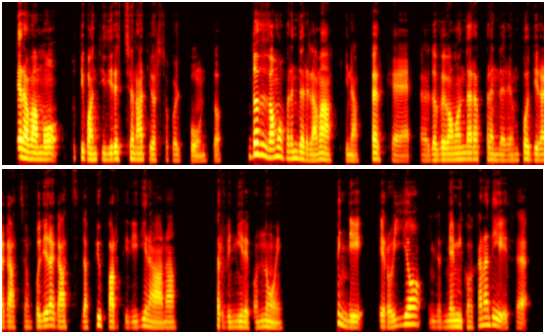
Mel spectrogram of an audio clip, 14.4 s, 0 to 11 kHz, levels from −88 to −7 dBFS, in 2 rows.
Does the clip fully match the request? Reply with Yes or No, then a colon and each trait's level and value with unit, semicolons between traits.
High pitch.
No: low, 115 Hz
